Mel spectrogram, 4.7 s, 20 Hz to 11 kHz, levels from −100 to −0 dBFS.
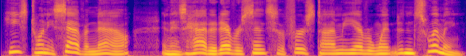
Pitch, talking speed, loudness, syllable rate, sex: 195 Hz, 230 wpm, -16 LUFS, 5.6 syllables/s, male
